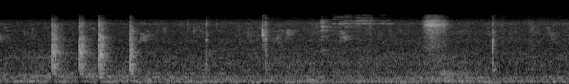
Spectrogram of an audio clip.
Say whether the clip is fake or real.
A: real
